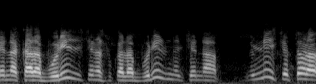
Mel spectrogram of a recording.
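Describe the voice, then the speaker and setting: A man's high voice at a fairly quick pace, with ordinary pitch variation. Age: 70s. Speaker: elderly villager. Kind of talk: documentary interview.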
